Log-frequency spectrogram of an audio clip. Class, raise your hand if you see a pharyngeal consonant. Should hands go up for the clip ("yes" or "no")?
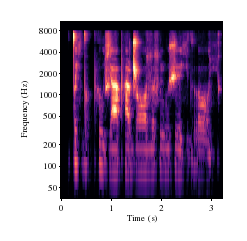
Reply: no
